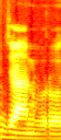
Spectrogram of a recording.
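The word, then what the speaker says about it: Djinn: और फिर उसके बाद आ जाता है एक जिन, इसे जिन पढ़ते हैं, ये डी जिन नहीं लिखा है, जिन पढ़ेंगे इसे, अच्छा डी साइलेंट रहता है।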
